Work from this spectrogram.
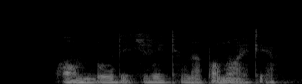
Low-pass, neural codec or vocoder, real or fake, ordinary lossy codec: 5.4 kHz; codec, 16 kHz, 1 kbps, FunCodec, trained on Chinese and English, 50 frames a second; fake; AAC, 32 kbps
